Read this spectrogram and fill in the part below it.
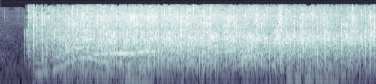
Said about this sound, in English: I heard someone clap and I thought, okay, that might be a good time. That wasn't the plan.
